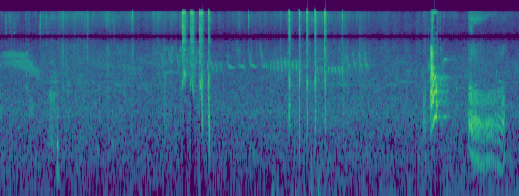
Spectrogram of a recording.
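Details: Seven-week-old puppies at a breeder's kennel during early training in balance and height differences, such as crossing a pond bridge and riding a swing. Sparse high yips and clicks, then a sharp cry and a short falling whine near the end.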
